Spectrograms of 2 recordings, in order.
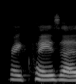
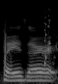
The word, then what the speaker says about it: Rayquaza: Rayquaza isn't Quaza.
